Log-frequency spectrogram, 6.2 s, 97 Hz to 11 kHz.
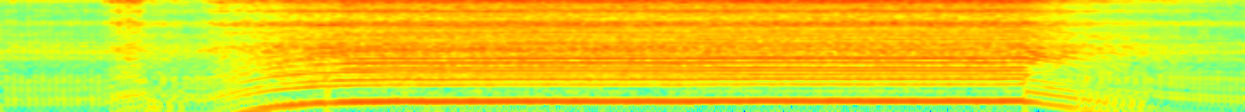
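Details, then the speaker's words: Used Honda GX35 brush-cutter engine, fully rebuilt with new air filter and throttle handle but original carburetor, tested before shipping: starts easily, picks up cleanly to a steady high buzz and drops back smoothly, no smoke, healthy running. "เลยนะครับไม่มีควันไม่มีหลวมสตาร์ทติดง่ายเลยนะครับ"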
